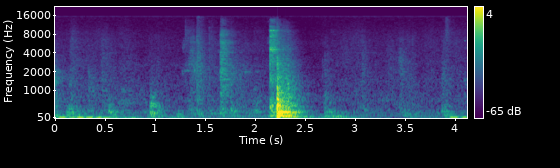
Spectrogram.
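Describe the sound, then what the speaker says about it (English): A door is shut with a single sharp, close thud partway through, set against quiet room tone with faint scattered rustling around it. "I've got to shut the door."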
